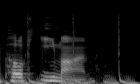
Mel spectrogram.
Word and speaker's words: Pokimane: You gotta underp that, because if you actually go on her Twitch channel, she pronounces her name Pokemon. Poke-E-means the wrong way to say it.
